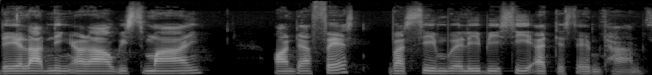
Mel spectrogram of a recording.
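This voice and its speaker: A man with a strong Thai accent at a medium pitch and moderate pace, dry and close with no echo, in a very clean recording with a silent background. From Thailand. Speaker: graduate student speaker. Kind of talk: ceremonial speech.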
